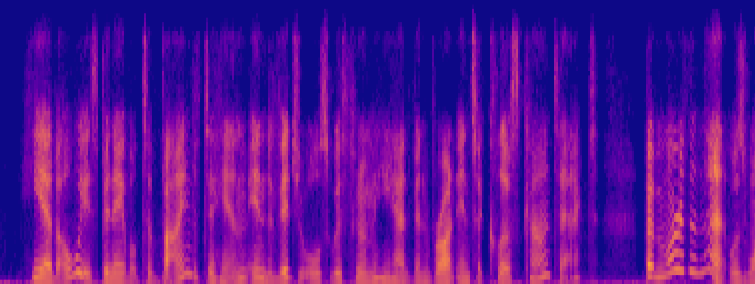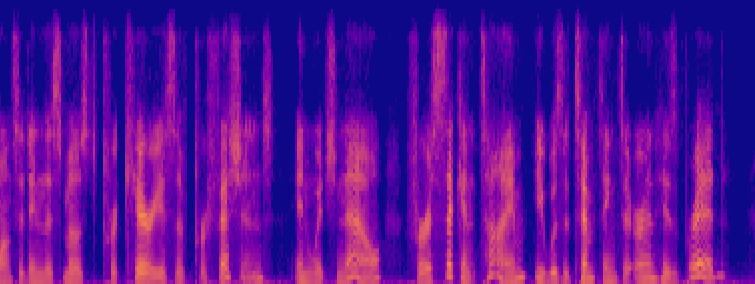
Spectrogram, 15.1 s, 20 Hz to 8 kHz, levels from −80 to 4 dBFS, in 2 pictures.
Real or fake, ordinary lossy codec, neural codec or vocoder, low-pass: fake; Opus, 16 kbps; codec, 24 kHz, 0.5 kbps, DualCodec; 7.2 kHz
